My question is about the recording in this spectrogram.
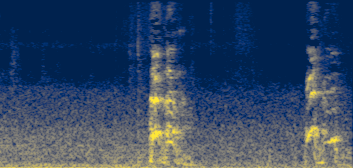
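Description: A dog barks twice, once about halfway through and again at the very end, over a steady low rumble.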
